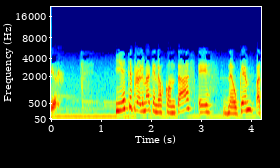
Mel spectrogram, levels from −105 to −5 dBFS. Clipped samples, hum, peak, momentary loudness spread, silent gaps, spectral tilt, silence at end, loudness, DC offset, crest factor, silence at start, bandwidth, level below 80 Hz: under 0.1%; none; -6 dBFS; 18 LU; none; -9.5 dB/octave; 0 s; -23 LUFS; under 0.1%; 18 dB; 0 s; 5.4 kHz; -60 dBFS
